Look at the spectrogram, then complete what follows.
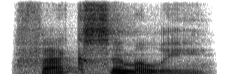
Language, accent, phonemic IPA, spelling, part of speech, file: English, US, /fækˈsɪm.ə.li/, facsimile, noun / verb, En-us-facsimile.ogg
- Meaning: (noun) 1. A copy or reproduction 2. Reproduction in the exact form as the original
